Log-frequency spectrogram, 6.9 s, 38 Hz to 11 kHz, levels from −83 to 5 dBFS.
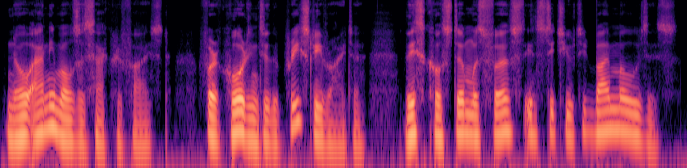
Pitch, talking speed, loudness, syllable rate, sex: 105 Hz, 150 wpm, -19 LUFS, 5.2 syllables/s, male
